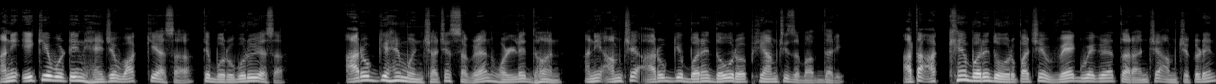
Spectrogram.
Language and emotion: Goan Konkani, neutral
